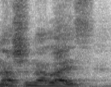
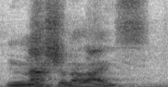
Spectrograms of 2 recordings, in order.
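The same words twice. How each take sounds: First: The stress is not on the first syllable. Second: The stress is on the first syllable. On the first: The speaker calls it wrong. "it's not" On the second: The speaker calls it right. "That word will be stressed on the first syllable"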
